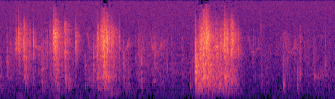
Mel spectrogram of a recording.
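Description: A man kicks a wooden door with heavy thuds.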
